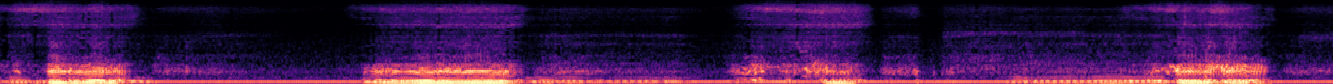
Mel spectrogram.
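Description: Loud, rattling, low snores repeating about every two to three seconds, with quieter buzzing breaths between them.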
